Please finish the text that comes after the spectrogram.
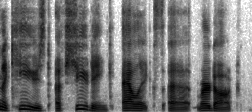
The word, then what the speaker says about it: Murdaugh: of shooting alex at murdoch i can't believe that that name's pronounced that way it sounds like murdoch but i reckon it's murdoch he's been arrested again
